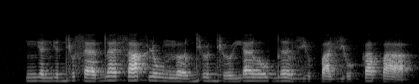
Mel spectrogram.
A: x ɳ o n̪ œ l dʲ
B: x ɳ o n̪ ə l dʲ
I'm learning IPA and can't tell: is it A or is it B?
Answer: A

